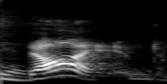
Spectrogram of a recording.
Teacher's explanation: with denasalization at the beginning, and stopping at the end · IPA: [dajbd]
